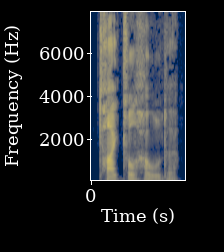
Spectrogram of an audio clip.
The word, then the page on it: title holder: British English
